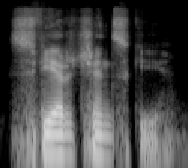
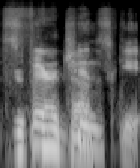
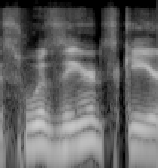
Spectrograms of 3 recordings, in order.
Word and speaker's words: Swierczynski: I can't roll it, but Swierczynski. Okay. Yeah, I always thought it was like Swierczynski, or I never knew how to pronounce it. It's definitely Polish, and that's the pronunciation of it.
